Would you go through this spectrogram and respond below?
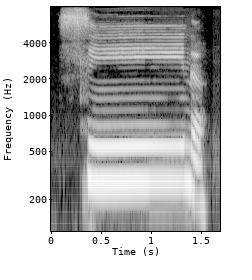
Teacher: سیٹی کی آواز سے ادا ہوگا، سین، اس میں بھی زا والا جو ہے وہ طریقہ کار آئے گا، سین، اوپر نیچے کے دانت بھی جو ہے وہ ملیں گے، اس میں سیٹی کی آواز لازمی آنی چاہیے، پھر ہی آپ کا جو سین ہے وہ اچھا ادا ہوگا۔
